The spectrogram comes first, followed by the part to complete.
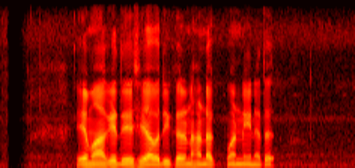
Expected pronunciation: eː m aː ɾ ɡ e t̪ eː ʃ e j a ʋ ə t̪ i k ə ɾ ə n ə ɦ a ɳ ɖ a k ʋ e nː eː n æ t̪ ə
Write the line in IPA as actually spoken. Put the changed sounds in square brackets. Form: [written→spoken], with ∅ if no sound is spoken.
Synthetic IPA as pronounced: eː m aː [ɾ→∅] ɡ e [t̪→d̪] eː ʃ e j a ʋ ə [t̪→d̪] i k ə ɾ ə n ə ɦ a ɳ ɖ a k ʋ [e→a] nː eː n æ t̪ ə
